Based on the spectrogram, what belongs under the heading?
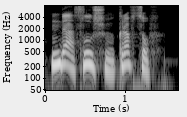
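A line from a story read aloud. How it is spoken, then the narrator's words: Barking into phone. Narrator (Russian): рявкнул он в трубку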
